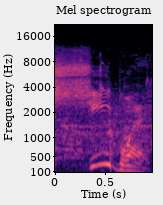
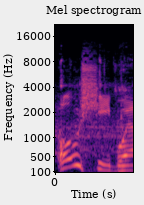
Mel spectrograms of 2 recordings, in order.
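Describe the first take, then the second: First: The name starts directly with the 'sh' sound. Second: The name starts with an added 'O' sound. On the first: The speaker calls it right. "It's Sheboy" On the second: The speaker calls it wrong. "not Osheboy. I put a little Irish in there"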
